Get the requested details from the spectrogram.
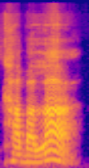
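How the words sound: It uses the Sephardic Hebrew pronunciation.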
